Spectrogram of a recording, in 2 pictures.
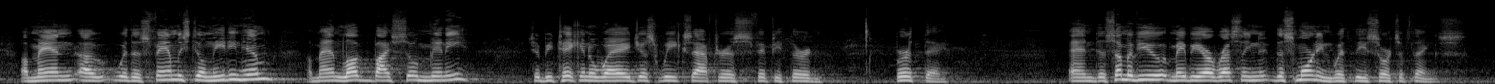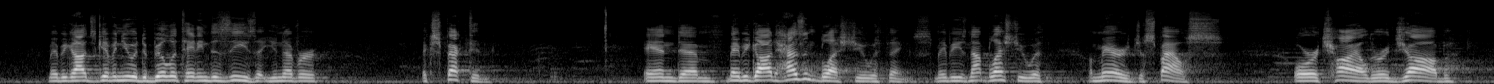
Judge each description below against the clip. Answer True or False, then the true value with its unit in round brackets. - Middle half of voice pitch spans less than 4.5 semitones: False (5.3 semitones)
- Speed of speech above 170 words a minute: False (155 wpm)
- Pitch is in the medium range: True (160 Hz)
